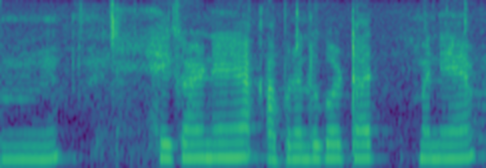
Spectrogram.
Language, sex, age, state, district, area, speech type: Assamese, female, 18-30, Assam, Tinsukia, urban, spontaneous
